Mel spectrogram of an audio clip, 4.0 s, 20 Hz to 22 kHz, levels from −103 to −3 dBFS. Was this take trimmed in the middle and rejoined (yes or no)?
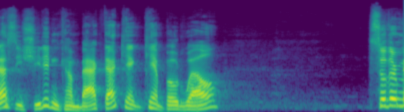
yes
